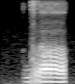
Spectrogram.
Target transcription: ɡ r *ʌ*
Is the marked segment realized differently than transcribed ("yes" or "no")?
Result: no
